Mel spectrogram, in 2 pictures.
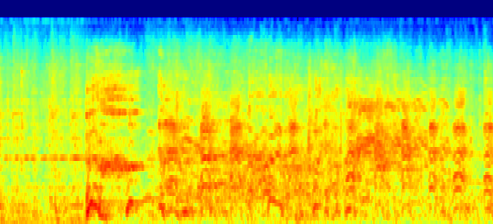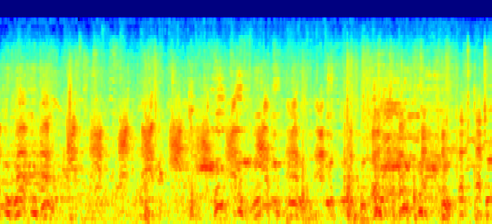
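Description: A man laughing heartily, a long run of rapid 'ha-ha' pulses, about four a second, that starts about a second in.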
